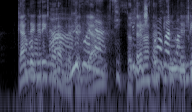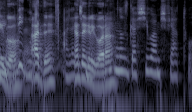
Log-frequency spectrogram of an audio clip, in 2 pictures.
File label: voice mix loud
